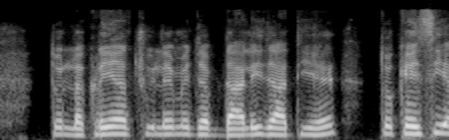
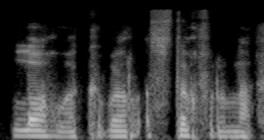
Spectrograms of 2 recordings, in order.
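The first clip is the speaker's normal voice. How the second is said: murmured much softer and lower, in awe; hushed istighfar; 6 semitones lower, 12 dB quieter than usual. Real, not acted. Preacher to the women listening, hushed and awed. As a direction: breathe the words low, shaken by the image. Awe after the seventy-parts hadith.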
